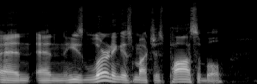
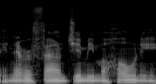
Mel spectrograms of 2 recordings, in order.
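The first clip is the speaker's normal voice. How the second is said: voice dropped much lower and quieter; 6 dB quieter than usual. Retelling a film character's line about a missing kid, in a lowered voice. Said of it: "he lowers his voice".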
